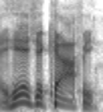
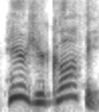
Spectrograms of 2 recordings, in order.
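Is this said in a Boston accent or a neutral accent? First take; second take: Boston; neutral. First: It is said in a Boston accent. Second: It is said in a plain, neutral accent. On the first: The speaker calls it right. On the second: The speaker calls it wrong.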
